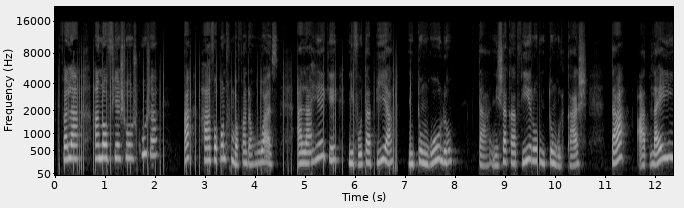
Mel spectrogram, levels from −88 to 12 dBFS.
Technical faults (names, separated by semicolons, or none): train of clicks; short concealed packet loss; block of digital silence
